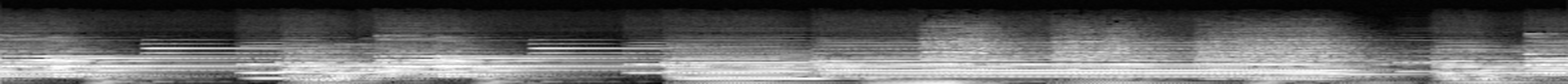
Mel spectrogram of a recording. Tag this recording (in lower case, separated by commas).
organ, electronic organ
